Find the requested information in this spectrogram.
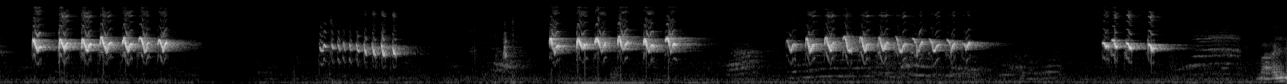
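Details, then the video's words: Sooty-headed bulbul song used to make other bulbuls reply: several loud, rapid chattering bursts of bubbly warbled notes, each one to two seconds long, separated by short silences. "burung trucukan manapun langsung nyaut dibuatnya"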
